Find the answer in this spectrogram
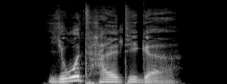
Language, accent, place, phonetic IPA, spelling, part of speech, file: German, Germany, Berlin, [ˈjoːtˌhaltɪɡɐ], jodhaltiger, adjective, De-jodhaltiger.ogg
- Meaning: 1. comparative degree of jodhaltig 2. inflection of jodhaltig: strong/mixed nominative masculine singular 3. inflection of jodhaltig: strong genitive/dative feminine singular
